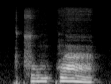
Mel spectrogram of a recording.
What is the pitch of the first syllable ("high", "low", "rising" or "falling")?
high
